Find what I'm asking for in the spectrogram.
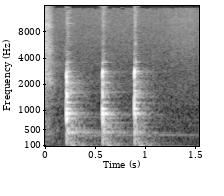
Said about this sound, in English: Knock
